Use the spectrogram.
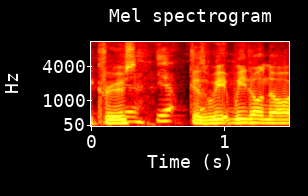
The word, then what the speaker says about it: Crux: Crux y so so it's Crux but you pronounce it Cruz um you can pronounce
